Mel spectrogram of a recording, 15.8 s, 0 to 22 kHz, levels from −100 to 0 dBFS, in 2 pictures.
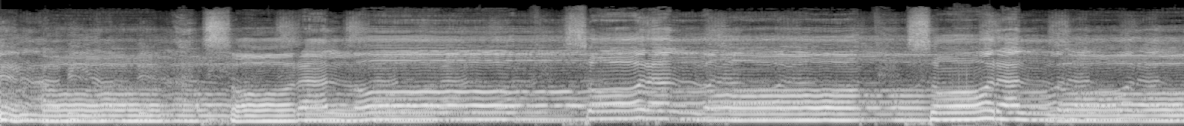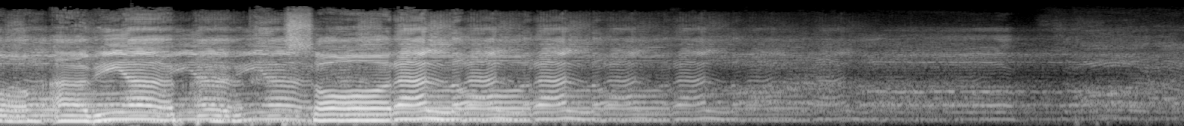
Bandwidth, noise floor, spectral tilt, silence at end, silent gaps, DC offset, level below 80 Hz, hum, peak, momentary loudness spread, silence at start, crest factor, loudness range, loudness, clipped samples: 16.5 kHz; -43 dBFS; -4.5 dB/octave; 0.45 s; none; under 0.1%; -48 dBFS; none; 0 dBFS; 9 LU; 0 s; 14 dB; 9 LU; -12 LUFS; under 0.1%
